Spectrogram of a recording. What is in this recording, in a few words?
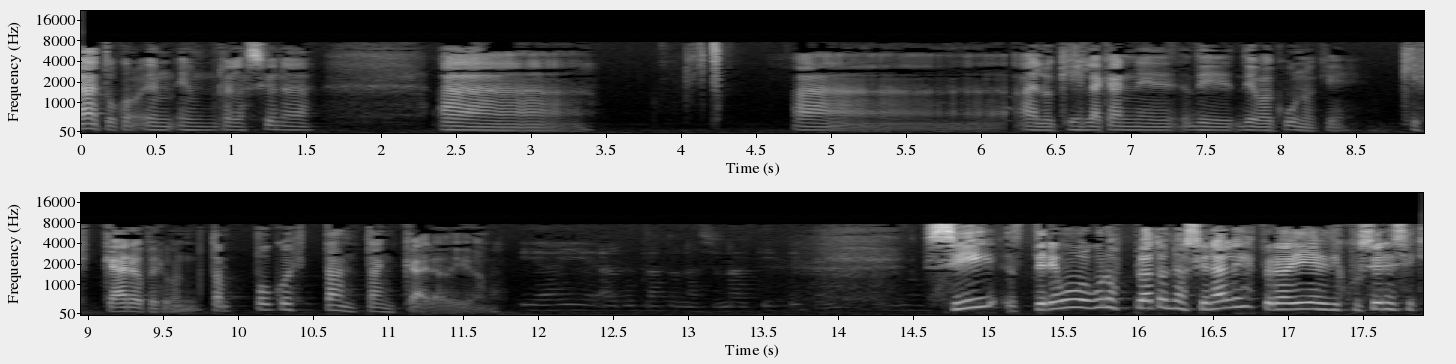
Chile, dialekt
